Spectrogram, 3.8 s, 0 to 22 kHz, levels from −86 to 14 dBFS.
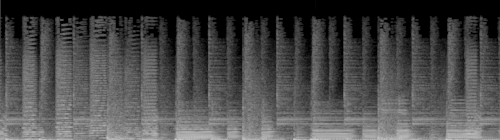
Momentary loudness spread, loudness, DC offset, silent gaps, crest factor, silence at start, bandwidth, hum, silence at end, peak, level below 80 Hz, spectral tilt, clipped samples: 4 LU; -16 LUFS; under 0.1%; none; 16 dB; 0 s; 20 kHz; none; 0 s; 0 dBFS; -22 dBFS; -4.5 dB/octave; under 0.1%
